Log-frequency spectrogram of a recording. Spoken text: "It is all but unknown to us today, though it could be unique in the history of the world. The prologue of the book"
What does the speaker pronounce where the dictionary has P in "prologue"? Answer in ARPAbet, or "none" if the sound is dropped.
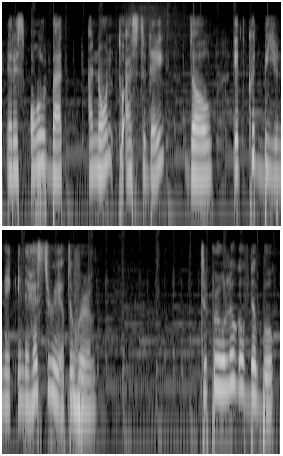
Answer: P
